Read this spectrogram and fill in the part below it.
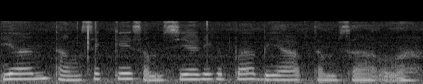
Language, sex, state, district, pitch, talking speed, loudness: Garo, female, Meghalaya, South Garo Hills, 235 Hz, 85 wpm, -24 LUFS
